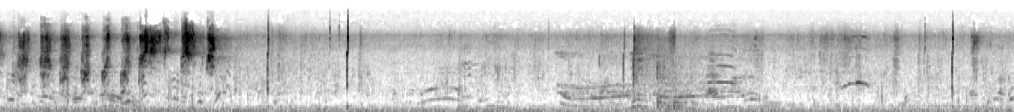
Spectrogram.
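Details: Baby monkey Leo, hungry, crying and begging its mother for milk: a run of shrill, noisy cries pulsing several times a second for about three seconds, then softer wavering whimpers over a steady background hum.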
